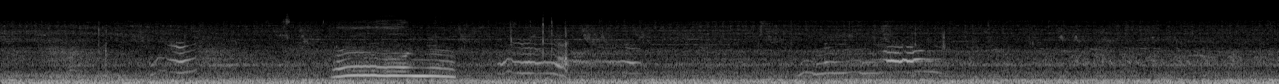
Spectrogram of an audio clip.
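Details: Several hungry cats, among six gathered in a garden in Morocco and cared for as abandoned strays, give overlapping meows, some drawn-out and falling, others short and rising, over a steady low rumble of traffic.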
